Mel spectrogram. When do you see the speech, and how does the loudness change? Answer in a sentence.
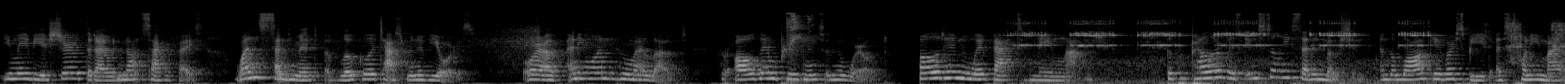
You can hear the speech from 0.0 to 15.6 s, at a steady volume.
